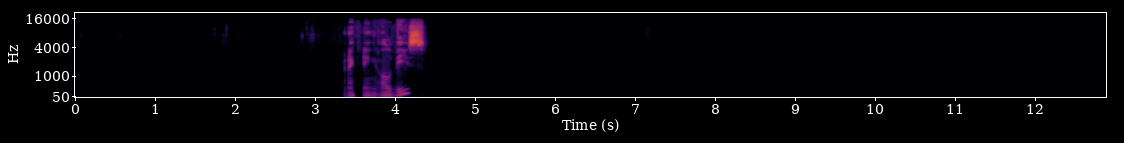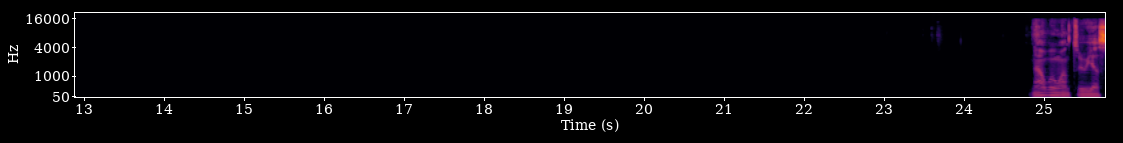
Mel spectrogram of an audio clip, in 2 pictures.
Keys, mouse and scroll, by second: 0.6 shift+d, 1.8 shift+middle click, 2.1 scroll down 1, 2.6 shift+middle click, 3.0 middle click, 5.8 click, 6.3 shift+d, 8.0-9.6 typing, 10.8 g, 12.1 shift+d, 12.9 middle click, 14.4 click, 15.5 click, 15.5 shift+d, 16.0 g, 17.6 shift+d, 18.4 middle click, 18.7 ctrl+z, 19.1 ctrl+z, 19.2 middle click, 19.9 click, 20.2 shift+d, 20.7 shift+d, 21.4 shift+d, 23.0 shift+d, 23.2 shift+d, 23.7 middle click, 24.9 middle click.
